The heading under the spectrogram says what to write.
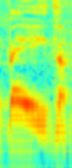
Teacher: is shorter when you say bath then you say bathe so the vowel which precedes the voice interdental consonant is going to be longer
